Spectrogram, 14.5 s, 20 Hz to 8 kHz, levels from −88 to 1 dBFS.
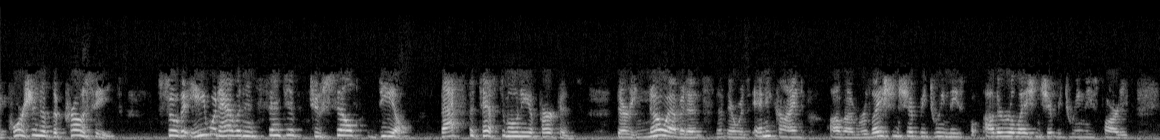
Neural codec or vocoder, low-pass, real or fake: none; 7.2 kHz; real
